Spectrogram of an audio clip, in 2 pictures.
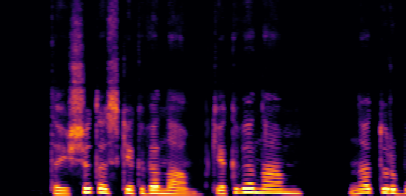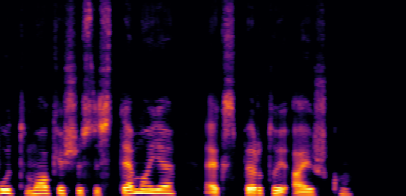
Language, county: Lithuanian, Vilnius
